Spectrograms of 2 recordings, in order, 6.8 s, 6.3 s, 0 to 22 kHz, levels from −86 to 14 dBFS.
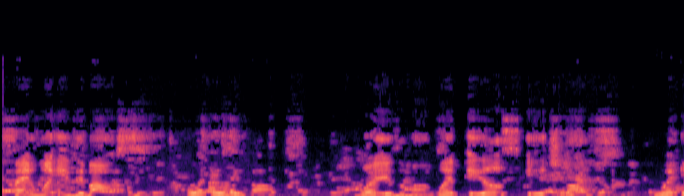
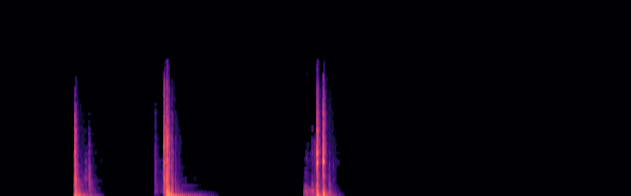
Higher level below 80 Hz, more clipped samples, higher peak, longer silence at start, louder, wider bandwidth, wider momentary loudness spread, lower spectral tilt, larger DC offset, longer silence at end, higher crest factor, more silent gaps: second, -56 dBFS vs -38 dBFS; neither; about the same, 0 dBFS vs 0 dBFS; second, 0 s vs 0.75 s; first, -16 LUFS vs -20 LUFS; second, 9.6 kHz vs 13 kHz; about the same, 15 LU vs 15 LU; about the same, -3 dB/octave vs -3 dB/octave; neither; second, 0 s vs 3 s; second, 16 dB vs 28 dB; second, none vs 1.04-1.54 s, 2.19-3.04 s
